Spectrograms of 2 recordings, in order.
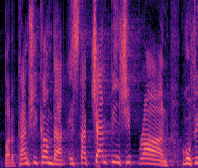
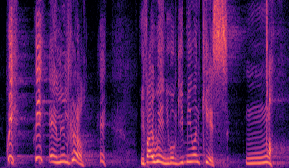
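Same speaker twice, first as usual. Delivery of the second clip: flirty call; 7 semitones higher than usual. Acted. Ahua flirting with wahine.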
